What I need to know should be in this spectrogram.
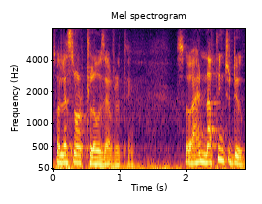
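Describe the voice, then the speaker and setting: A man's voice with music in the background. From North India (Amritsar, Punjab). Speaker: chef. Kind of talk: casual interview. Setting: studio.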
